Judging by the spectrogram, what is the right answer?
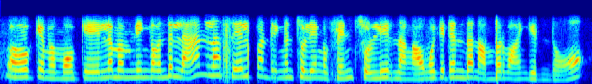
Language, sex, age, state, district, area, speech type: Tamil, female, 30-45, Tamil Nadu, Chennai, urban, conversation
